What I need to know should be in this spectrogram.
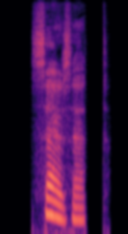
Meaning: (verb) 1. third-person singular indicative past indefinite of szerez 2. past participle of szerez; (adjective) acquired
- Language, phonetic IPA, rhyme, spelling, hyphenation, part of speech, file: Hungarian, [ˈsɛrzɛtː], -ɛtː, szerzett, szer‧zett, verb / adjective, Hu-szerzett.ogg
